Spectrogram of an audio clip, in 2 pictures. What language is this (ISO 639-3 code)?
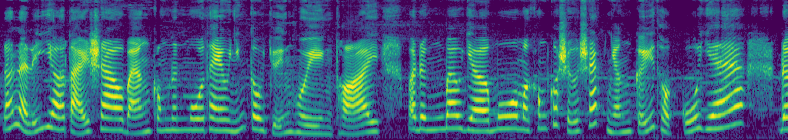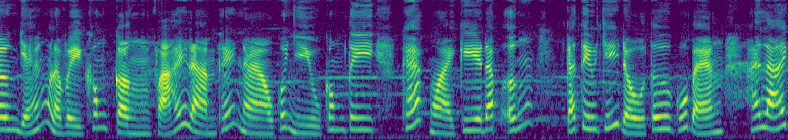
vie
